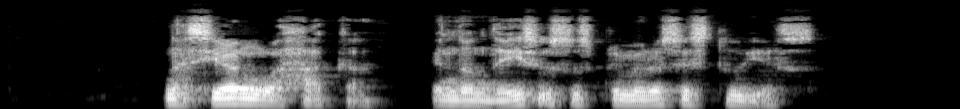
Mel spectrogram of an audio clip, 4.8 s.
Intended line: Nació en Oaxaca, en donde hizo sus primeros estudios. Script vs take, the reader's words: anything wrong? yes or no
no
